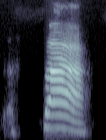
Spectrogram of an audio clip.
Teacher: Ujung lidahnya itu keluar sedikit. Sa seakan tergigit. Sa. Akan tetapi huruf sa ini adalah hamas atau jahar.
